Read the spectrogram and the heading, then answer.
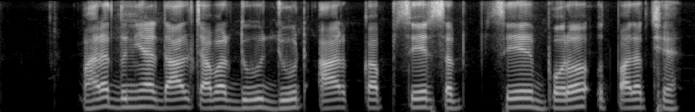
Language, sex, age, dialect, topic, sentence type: Magahi, male, 18-24, Northeastern/Surjapuri, agriculture, statement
